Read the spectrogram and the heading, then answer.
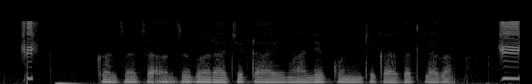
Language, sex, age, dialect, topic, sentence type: Marathi, male, 25-30, Varhadi, banking, question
